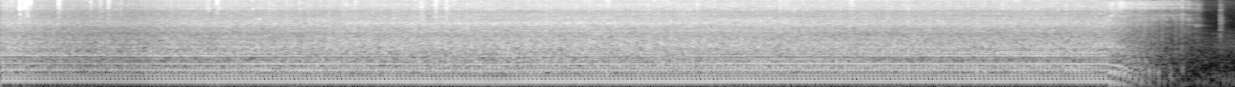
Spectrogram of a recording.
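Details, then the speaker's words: Curbside Cub Cadet self-propelled mower that still wouldn't start after carb cleaning, now started after several pulls. It runs with a steady, even drone for about eleven seconds, then shuts down cleanly. "So it took several pulls, but it finally started and ran for us."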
